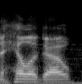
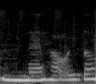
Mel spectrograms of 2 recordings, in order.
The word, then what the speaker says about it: Nihilego: So for leads, he has Torkoal and Nihilego.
